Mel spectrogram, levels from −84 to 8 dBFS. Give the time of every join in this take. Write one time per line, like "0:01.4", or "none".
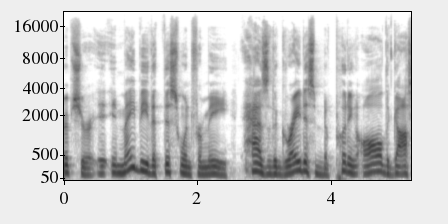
0:02.6
0:03.9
